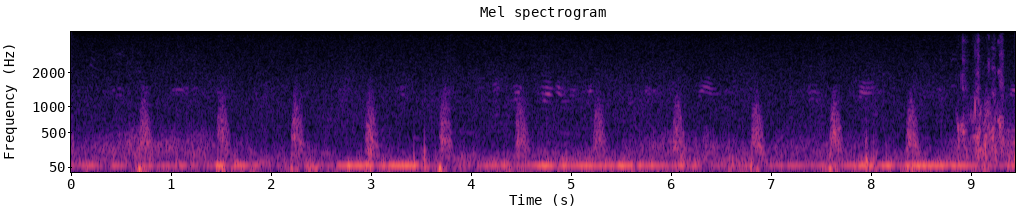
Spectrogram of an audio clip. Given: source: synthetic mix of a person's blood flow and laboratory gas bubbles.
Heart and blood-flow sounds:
Doppler ultrasound of blood flow; subclavian vein
8.84-9.35 s: bubbles
9.41-9.44 s: bubbles
From the record:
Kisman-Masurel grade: 212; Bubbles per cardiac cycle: several, 3 to 8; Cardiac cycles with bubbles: 1 to 10%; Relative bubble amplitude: moderate (0.250 to 0.450); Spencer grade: 1 (occasional bubble signal discernible with the cardiac motion signal, with majority of cardiac periods free of bubbles); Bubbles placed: anywhere in the cardiac cycle

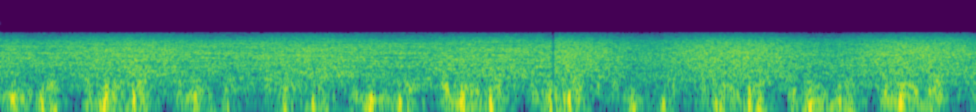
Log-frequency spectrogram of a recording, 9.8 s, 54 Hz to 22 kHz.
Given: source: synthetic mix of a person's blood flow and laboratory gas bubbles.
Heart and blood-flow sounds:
Doppler ultrasound of blood flow; precordium
5.93-6.03 s: bubbles
6.52-6.55 s: bubbles
From the record:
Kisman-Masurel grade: 111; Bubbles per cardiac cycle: 1 to 2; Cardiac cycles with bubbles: 1 to 10%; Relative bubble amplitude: barely perceptible (0.100 to 0.250); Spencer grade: 1 (occasional bubble signal discernible with the cardiac motion signal, with majority of cardiac periods free of bubbles); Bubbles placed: anywhere in the cardiac cycle

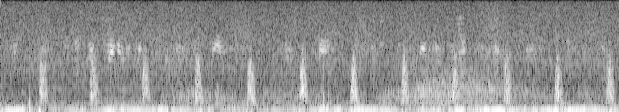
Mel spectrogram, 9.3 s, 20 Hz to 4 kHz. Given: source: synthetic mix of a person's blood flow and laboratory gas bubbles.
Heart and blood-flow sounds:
Doppler ultrasound of blood flow; subclavian vein
no bubbles
From the record:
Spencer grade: 0 (complete lack of bubble signals)

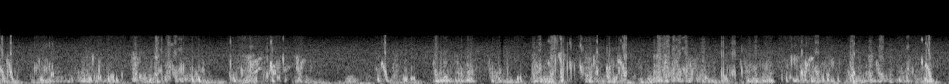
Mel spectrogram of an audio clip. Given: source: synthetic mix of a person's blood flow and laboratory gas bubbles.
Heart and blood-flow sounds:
Doppler ultrasound of blood flow; precordium
0.00-0.19 s: bubbles
0.31-1.26 s: bubbles
1.29-2.07 s: bubbles
2.27-3.08 s: bubbles
3.73-3.93 s: bubbles
4.01-4.18 s: bubbles
4.32-4.79 s: bubbles
4.86-5.05 s: bubbles
5.14-5.25 s: bubbles
5.29-6.26 s: bubbles
6.44-7.15 s: bubbles
7.18-8.42 s: bubbles
8.46-9.38 s: bubbles
From the record:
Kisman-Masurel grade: 444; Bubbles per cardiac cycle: continuous sound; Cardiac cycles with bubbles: 100%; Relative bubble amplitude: maximal (0.775 to 0.999); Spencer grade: 4 (maximum detectable bubble signal sounding continuously throughout systole and diastole of every cardiac period, and overriding the amplitude of the normal cardiac signals); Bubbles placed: anywhere in the cardiac cycle

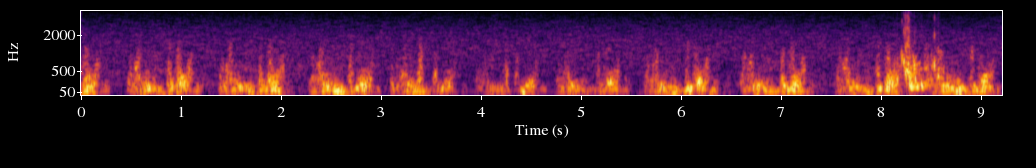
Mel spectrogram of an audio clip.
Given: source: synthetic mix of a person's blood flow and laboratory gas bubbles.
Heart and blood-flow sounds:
Doppler ultrasound of blood flow; precordium
8.03-8.61 s: bubbles
From the record:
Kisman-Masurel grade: 213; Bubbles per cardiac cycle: several, 3 to 8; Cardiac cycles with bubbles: 1 to 10%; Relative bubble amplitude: loud (0.450 to 0.775); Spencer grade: 1 (occasional bubble signal discernible with the cardiac motion signal, with majority of cardiac periods free of bubbles); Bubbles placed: anywhere in the cardiac cycle

